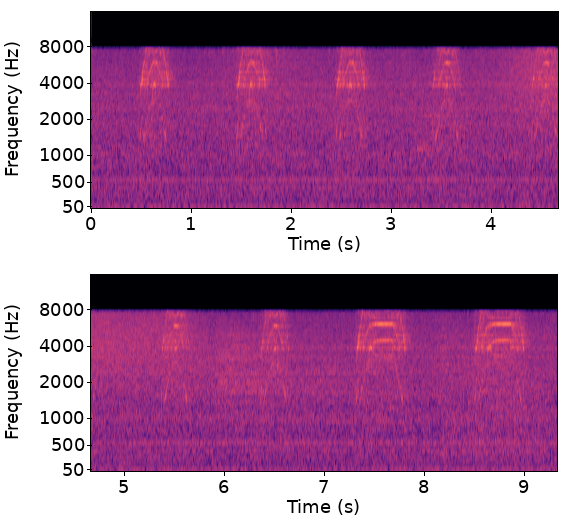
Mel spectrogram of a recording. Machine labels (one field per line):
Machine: slide rail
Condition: abnormal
